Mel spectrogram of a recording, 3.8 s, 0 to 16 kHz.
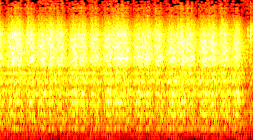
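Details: $50 L28 six (240Z) freshly rebuilt with chrome-moly rings and new bearings, first fire-up: catches and runs fast and uneven with light ticking on top, pointing to slightly loose tappets; good oil pressure, no smoke.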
